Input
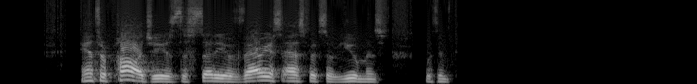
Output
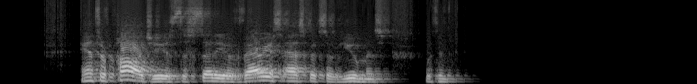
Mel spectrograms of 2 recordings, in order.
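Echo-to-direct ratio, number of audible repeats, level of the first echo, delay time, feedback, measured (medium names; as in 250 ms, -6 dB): -9.5 dB, 3, -10.0 dB, 84 ms, 34%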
